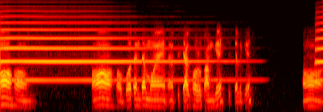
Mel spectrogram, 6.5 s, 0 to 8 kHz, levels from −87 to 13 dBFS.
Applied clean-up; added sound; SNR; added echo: none; Trumpet; 0 dB; none.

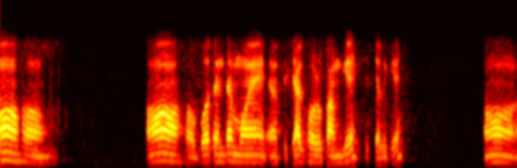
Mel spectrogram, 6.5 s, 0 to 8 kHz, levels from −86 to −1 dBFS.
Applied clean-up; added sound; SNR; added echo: none; none; none; none.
